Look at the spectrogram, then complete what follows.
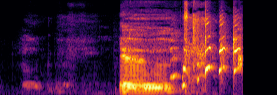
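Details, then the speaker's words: Deliberate burping by a woman who explains that she sucks in air. Soft preceding sounds, then a long, loud, croaking belch breaking into a few shorter bursts. "so I'm going to try to show you how like I do the burp so I start with like sucking in air"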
